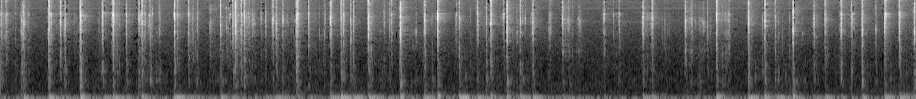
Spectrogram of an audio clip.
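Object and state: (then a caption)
Plastic wireless keyboard being typed on. Fingertips and long nails type steadily on a compact, thin, dark-green plastic Bluetooth keyboard lying on a desk mat. The result is a fast, continuous run of short, dry key clicks with bright, clacky tops and a soft low thump beneath each press, with no ring after the hits.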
